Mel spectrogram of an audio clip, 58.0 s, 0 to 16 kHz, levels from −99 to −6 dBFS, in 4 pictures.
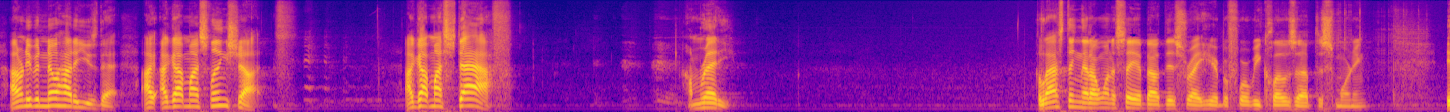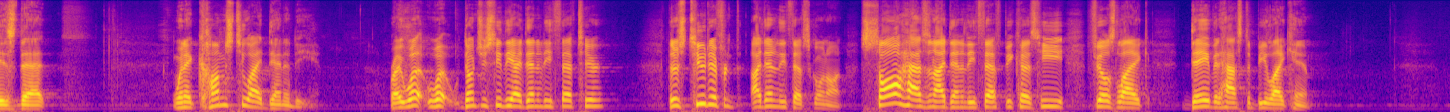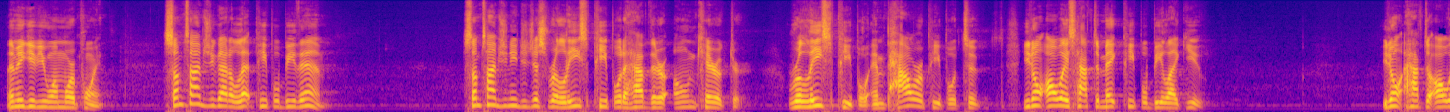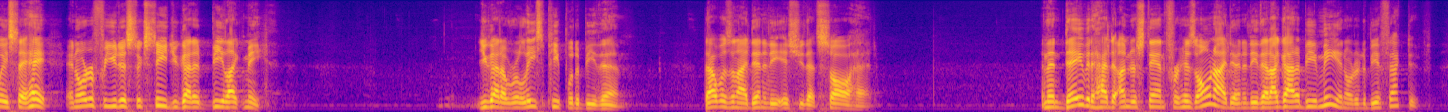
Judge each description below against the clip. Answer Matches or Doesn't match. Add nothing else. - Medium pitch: Matches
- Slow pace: Doesn't match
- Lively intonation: Matches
